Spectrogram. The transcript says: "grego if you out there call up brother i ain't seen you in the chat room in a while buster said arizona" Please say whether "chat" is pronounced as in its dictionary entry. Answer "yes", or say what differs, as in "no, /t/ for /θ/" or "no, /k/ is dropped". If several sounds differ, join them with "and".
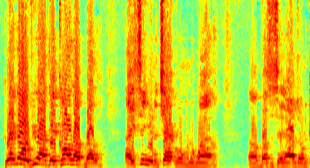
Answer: yes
